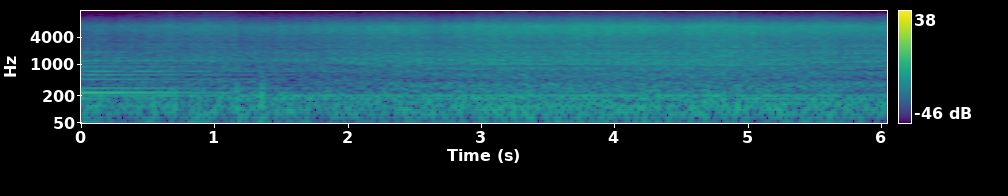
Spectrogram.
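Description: Combine harvester running steadily in the field: a low, even hum under a broad rush of noise. The last strummed guitar chord of the music fades out in the first half second.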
